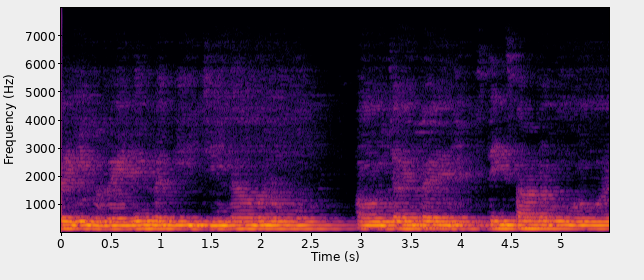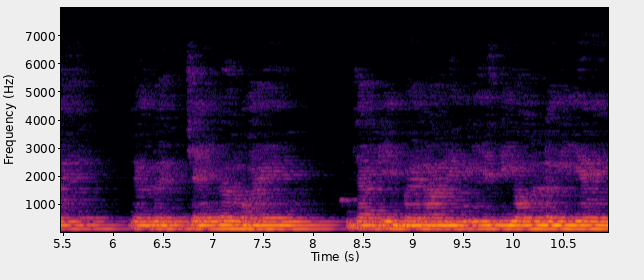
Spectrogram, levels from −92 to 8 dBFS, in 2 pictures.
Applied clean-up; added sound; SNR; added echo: none; none; none; reverberation time 1.2 s.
